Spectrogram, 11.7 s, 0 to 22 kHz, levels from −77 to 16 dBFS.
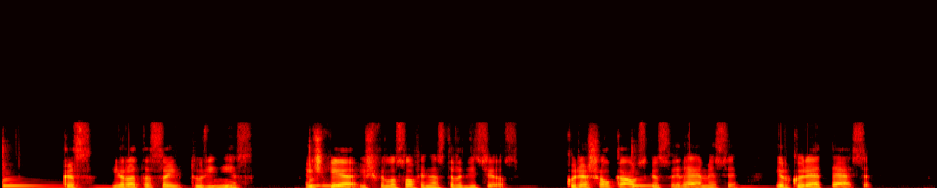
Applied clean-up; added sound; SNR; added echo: neural mask model RNNoise.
